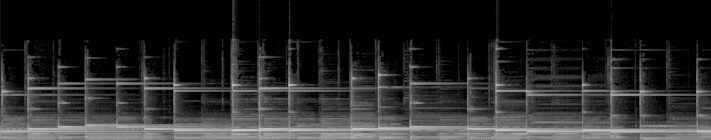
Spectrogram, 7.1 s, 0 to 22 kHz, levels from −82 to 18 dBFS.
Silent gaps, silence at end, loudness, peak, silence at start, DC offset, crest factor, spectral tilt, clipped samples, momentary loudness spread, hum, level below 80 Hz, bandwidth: none; 0 s; -11 LUFS; 0 dBFS; 0 s; under 0.1%; 12 dB; -1.5 dB/octave; under 0.1%; 7 LU; none; -48 dBFS; 16 kHz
